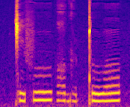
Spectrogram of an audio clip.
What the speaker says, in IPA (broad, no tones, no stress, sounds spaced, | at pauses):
ǁ i f u | ʁʷ ɨ ɡʱ u ʈ ǃ u w o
